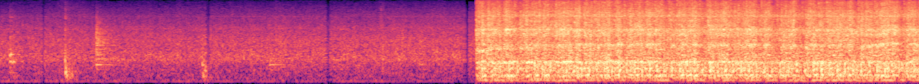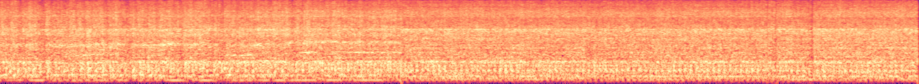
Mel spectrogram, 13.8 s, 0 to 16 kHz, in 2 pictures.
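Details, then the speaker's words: DeWalt D55168 15-gallon oil-less compressor after new piston and flywheel shaft realignment: the pump runs with a steady, even clatter and ring hiss, reaching about 170 psi faster than before; pumping normally. "okay that kind of hissing noise you hear that's the ring so I think we've got about 170 psi"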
